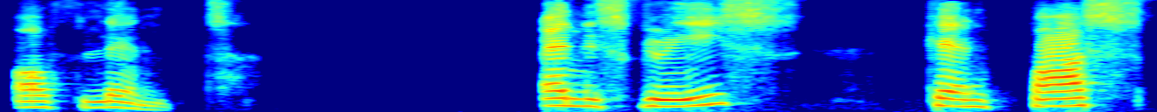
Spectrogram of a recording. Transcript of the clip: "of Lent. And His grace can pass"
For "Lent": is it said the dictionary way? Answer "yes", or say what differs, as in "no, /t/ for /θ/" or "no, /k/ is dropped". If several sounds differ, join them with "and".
yes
